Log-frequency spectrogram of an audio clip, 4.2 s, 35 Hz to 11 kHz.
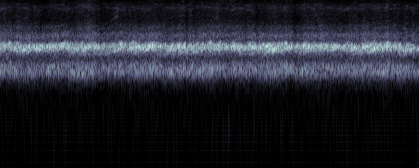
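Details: Frog chorus from a horse-pasture pond recorded with a Zoom 6: constant, densely overlapping high trills forming a seamless buzzing wall, steady level from start to end.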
